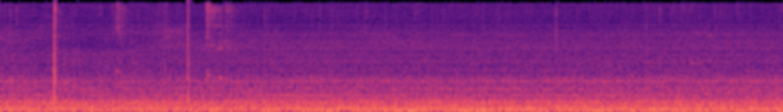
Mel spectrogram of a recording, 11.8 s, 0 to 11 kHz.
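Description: Steady low rumble of jet engine and airflow heard inside the cabin of an Airbus A321 airliner on final approach, with a faint steady hum tone. Two faint clicks about one and three seconds in.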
